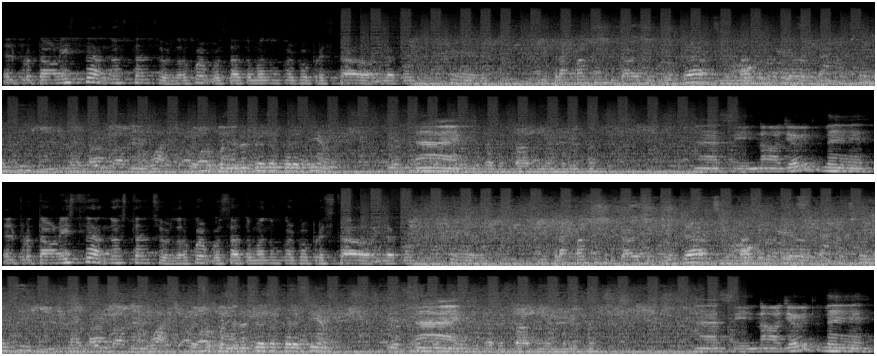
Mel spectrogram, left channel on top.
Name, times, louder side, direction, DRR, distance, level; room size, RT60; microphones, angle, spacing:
voice 1, 0.0-4.9 5.3-10.0 10.4-12.1 12.6-14.8, right 2 dB, 65° right, 3 dB, 1.9 m, -26 dB
sound 1, 3.4-16.2, right 2 dB, 10° right, 1.7 m, -36 dB
sound 2, 4.1-15.8, right 2 dB, 45° right, 1.3 m, -27 dB
voice 2, 12.9-13.3 15.6-17.4, right 2 dB, 25° right, 6 dB, 2.3 m, -23 dB
25.5 x 13.0 x 9.4 m, 0.73 s
head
